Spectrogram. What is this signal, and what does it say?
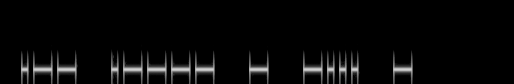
Morse code, heard as a keyed tone, about 20 wpm, spaced as for 15 wpm, 700 Hz. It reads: W1TBT
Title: 186 Lesson 30g - Letter b - Call Signs 20wpm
